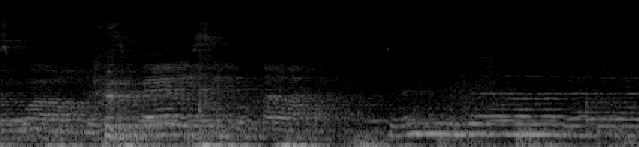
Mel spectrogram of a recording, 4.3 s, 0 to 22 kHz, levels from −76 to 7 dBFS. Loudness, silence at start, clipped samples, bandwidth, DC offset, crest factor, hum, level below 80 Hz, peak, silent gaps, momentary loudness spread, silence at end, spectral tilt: -38 LUFS; 0 s; under 0.1%; 16 kHz; under 0.1%; 14 dB; none; -42 dBFS; -22 dBFS; none; 8 LU; 0 s; -6 dB/octave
